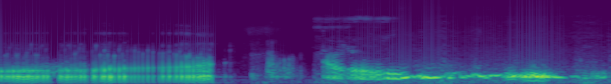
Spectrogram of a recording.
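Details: Low gurgling, rumbling bowel sounds with a brief pause from a pet rabbit's tummy: normal active gut sounds.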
